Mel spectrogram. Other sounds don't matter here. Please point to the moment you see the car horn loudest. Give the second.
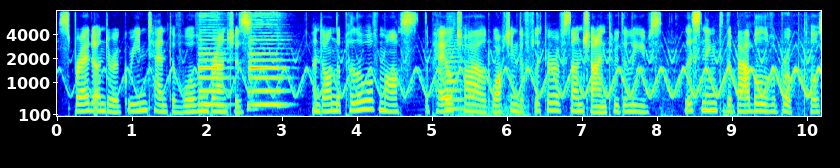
3 s.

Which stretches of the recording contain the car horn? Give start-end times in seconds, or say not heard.
1.9-3.1, 5.2-6.3.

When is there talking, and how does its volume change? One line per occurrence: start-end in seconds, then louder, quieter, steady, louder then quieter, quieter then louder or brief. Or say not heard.
0.1-10.1 steady.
